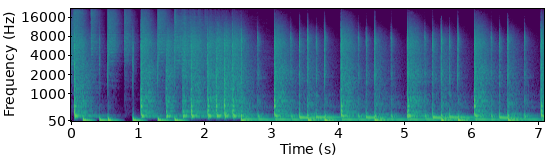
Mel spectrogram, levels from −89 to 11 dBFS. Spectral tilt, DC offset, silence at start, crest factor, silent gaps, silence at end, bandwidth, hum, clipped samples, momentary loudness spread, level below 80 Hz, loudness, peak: -4.5 dB/octave; under 0.1%; 0 s; 18 dB; none; 0 s; over 20 kHz; none; under 0.1%; 4 LU; -24 dBFS; -21 LUFS; -2 dBFS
